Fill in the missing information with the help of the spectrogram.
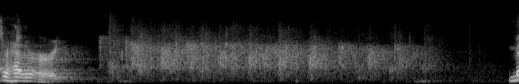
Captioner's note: graduands applauding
